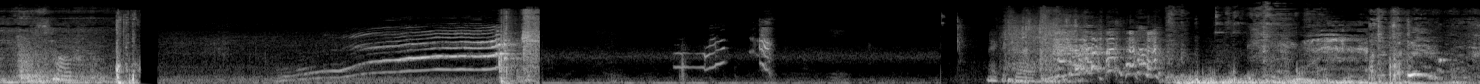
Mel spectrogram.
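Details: Kitten indoors giving one drawn-out meow of about two seconds that rises steadily in pitch. People talk just before and after it, with background music and a few brief clicks.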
